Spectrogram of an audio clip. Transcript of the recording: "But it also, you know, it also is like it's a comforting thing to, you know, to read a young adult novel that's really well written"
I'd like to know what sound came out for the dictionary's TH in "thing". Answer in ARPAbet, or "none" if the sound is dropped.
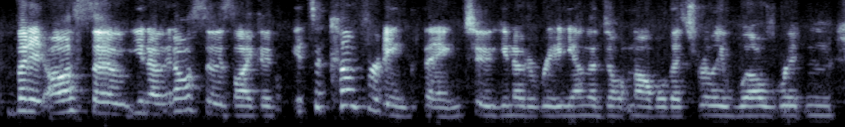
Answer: TH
